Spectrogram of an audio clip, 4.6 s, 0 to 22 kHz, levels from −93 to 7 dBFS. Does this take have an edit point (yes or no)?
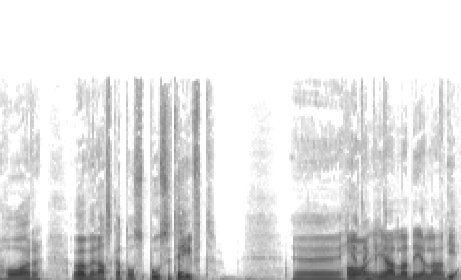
no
